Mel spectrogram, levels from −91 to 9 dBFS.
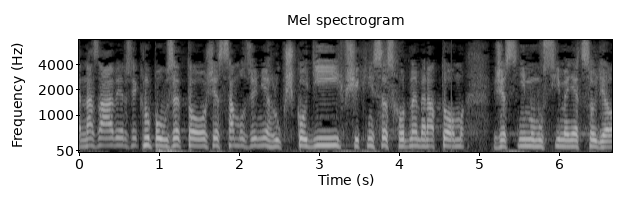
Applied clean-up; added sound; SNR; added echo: none; none; none; none.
